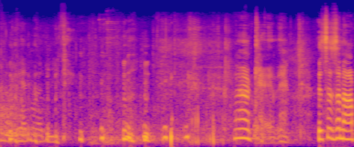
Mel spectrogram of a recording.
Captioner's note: laughing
